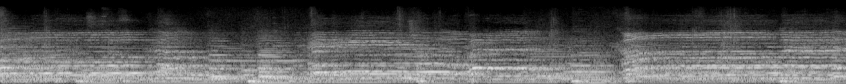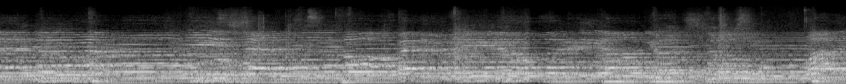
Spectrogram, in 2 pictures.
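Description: A bluegrass band playing and singing: fiddle, acoustic guitar, banjo and upright bass under voices singing together.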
